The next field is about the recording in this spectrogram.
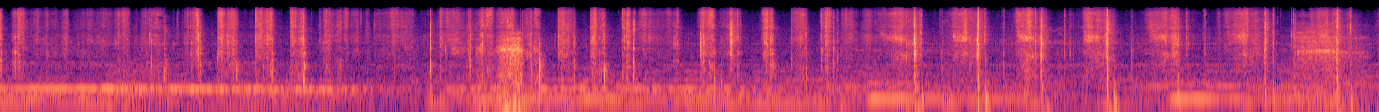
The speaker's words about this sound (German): ich habe jetzt die Karten gemischt und aufgelegt.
